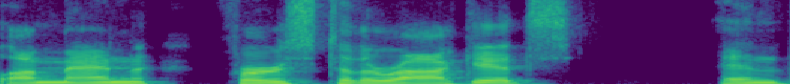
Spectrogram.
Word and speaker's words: Amen: Apparently, we're enunciating the second half of the second syllable. Amen first to the Rockets, and then Asar number 5 to Detroit.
